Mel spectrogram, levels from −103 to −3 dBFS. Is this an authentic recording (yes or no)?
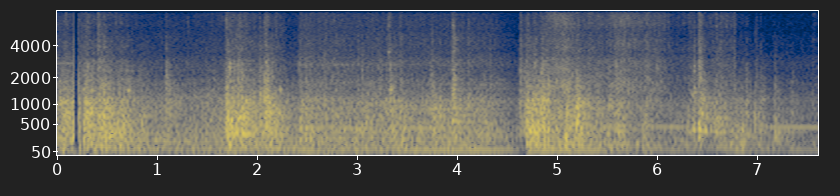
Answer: yes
